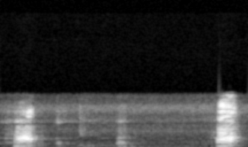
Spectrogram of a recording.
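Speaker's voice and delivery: short rising "Hah?"; startled huh. Shown as a demonstration. Teacher asking who will try, startled rising "Hah?". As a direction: demo a surprised, questioning "Hah?". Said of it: "Ini kayak orang".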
